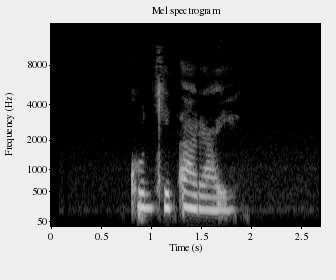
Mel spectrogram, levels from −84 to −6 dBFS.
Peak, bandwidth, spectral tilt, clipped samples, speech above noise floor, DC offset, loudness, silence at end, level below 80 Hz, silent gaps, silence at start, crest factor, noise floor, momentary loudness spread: -12 dBFS; 11 kHz; -6.5 dB/octave; under 0.1%; 41 dB; under 0.1%; -29 LUFS; 0.85 s; -70 dBFS; none; 0.8 s; 20 dB; -69 dBFS; 7 LU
